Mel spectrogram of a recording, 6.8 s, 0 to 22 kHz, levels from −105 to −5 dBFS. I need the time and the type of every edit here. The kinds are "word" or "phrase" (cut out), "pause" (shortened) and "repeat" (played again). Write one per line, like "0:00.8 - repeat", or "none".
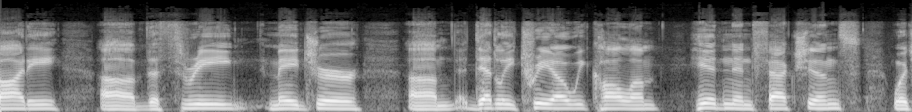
none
